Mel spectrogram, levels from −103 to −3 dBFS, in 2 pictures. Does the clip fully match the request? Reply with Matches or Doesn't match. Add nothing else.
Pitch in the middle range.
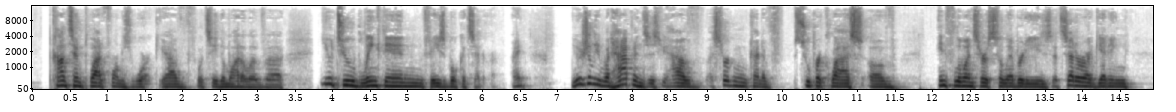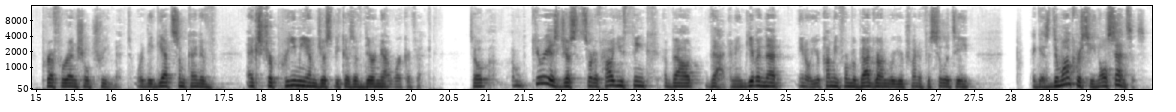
Matches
